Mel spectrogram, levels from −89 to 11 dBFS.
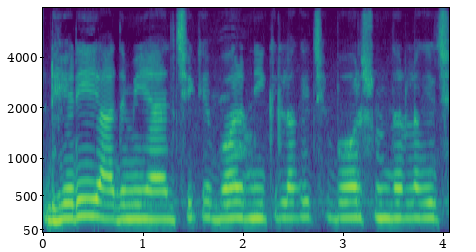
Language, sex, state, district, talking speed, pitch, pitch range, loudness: Maithili, female, Bihar, Samastipur, 190 wpm, 200 Hz, 195-205 Hz, -12 LUFS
